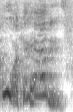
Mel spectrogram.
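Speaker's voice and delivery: high-pitched, laughing mock alarm; reliving the shock, voice leaping way up; alarmed exclamation. Host retelling the fried fish temptation to listeners, mock alarm.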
